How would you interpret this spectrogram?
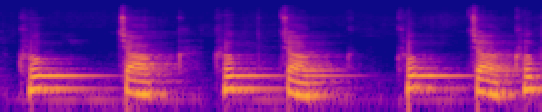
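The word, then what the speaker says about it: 국적: খুব আমরা এখানেও দেখতে পাচ্ছি বাচ্চিম হিসেবে আছে ক ধ্বনি, এরপরে আছে জিউত, তাহলে এই জিউতের উচ্চারণ আমরা কি বলবো? চ, চর মতো, তাহলে খুব চক খুব চক খুব চক খুব চক।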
